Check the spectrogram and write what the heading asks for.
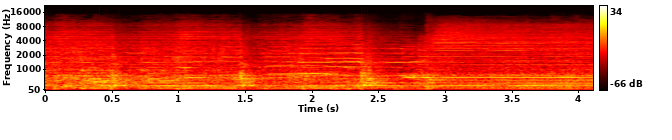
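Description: Live rock band playing: electric guitars, bass guitar and drum kit, loud and full throughout. A long held note comes in about three seconds in.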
